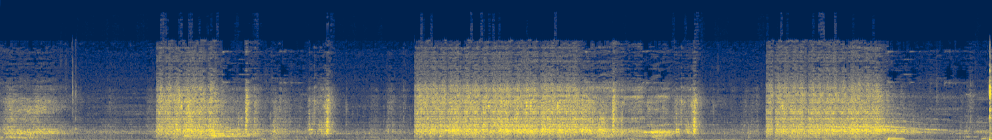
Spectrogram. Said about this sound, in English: Let's just shoot a few more zombies, then move on to Spider-Man.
